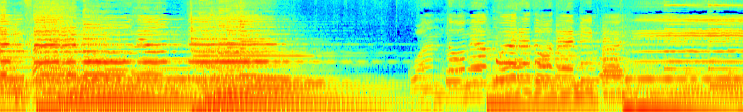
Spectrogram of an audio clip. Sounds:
folk music, music

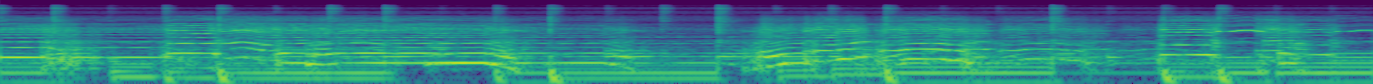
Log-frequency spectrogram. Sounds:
bass guitar, guitar, plucked string instrument, musical instrument, music

